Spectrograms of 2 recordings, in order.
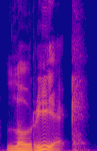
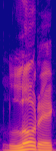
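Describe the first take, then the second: First: Every vowel in the name is pronounced. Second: One vowel in the name is dropped. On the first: The speaker calls it right. "all vowels are pronounced and have one constant pronunciation. Therefore, and this is hard to read, it's pronounced Loriek" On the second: The speaker calls it wrong. "Not Lorik, as you kept saying"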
